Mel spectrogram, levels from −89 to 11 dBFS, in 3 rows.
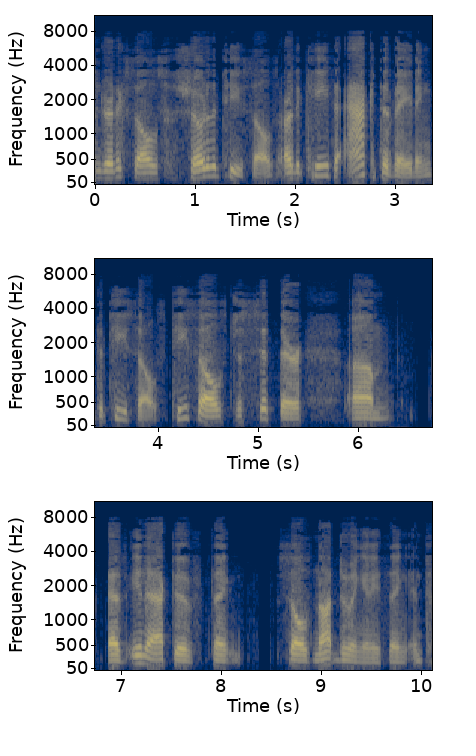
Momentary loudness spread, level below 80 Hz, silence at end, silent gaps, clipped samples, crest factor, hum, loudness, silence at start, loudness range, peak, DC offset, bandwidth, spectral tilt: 10 LU; -62 dBFS; 0 s; 8.44-8.48 s; under 0.1%; 18 dB; none; -24 LUFS; 0 s; 2 LU; -6 dBFS; under 0.1%; 8.2 kHz; -5.5 dB/octave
